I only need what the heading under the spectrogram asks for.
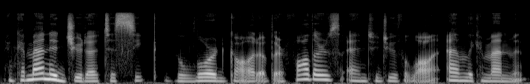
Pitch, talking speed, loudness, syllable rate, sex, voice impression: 170 Hz, 215 wpm, -21 LUFS, 5.0 syllables/s, female, slightly feminine, adult-like, intellectual, slightly calm, reassuring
